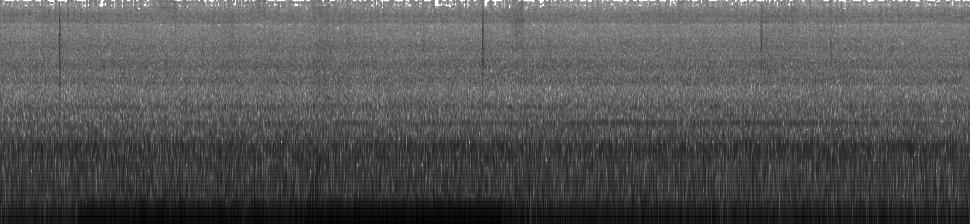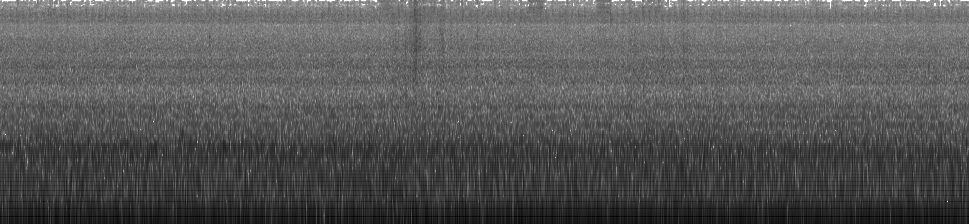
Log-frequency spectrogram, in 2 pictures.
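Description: Large tractor-trailer truck running down a steep downhill grade: steady deep engine and road rumble, a little louder for the first several seconds, with a faint steady whine.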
